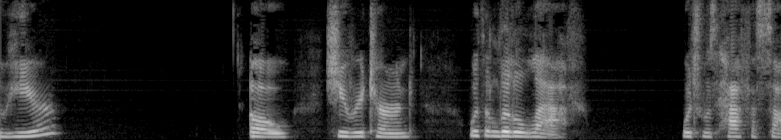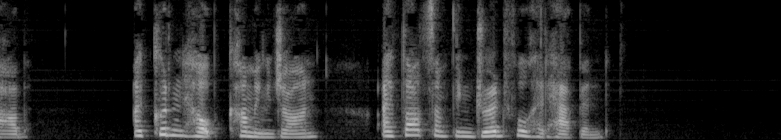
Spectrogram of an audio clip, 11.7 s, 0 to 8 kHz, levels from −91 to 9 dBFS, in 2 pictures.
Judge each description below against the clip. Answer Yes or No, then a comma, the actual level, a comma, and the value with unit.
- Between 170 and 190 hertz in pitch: No, high, 230 Hz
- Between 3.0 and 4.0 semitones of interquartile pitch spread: Yes, average, 3.7 semitones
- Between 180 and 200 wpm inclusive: No, average, 140 wpm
